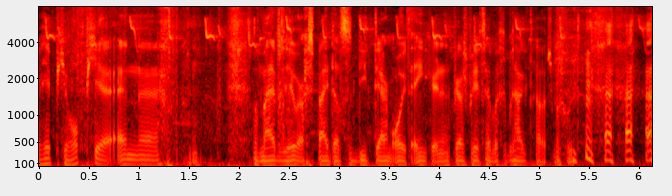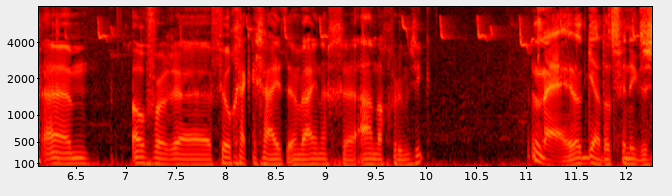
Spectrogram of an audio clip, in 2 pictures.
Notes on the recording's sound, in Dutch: Down The Rabbit Hole is het beste festival van Nederland. Live vanaf de Down The Rabbit Hole camping.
